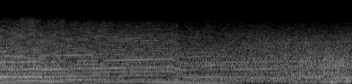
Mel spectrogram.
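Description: A GT race car engine from the iRacing sim drones loudly on a lap of Sebring International Raceway, pitch sliding down as it brakes and shifts, steady and close with no talking.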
